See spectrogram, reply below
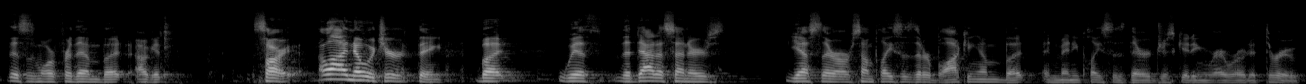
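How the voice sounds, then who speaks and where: A man's voice: medium pitch, a little slow, a bit bright. A man in the audience at a forum, earnestly asking a question.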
